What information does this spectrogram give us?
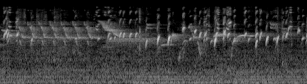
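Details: High, tinkling goldfinch twitter used to encourage pet goldfinches, with a buzzy drawn note early on, then rapid bright chirps tumbling over one another.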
